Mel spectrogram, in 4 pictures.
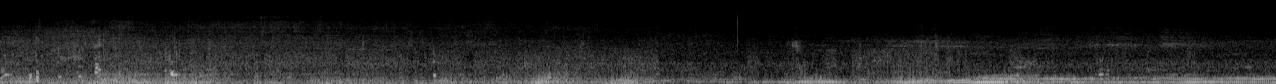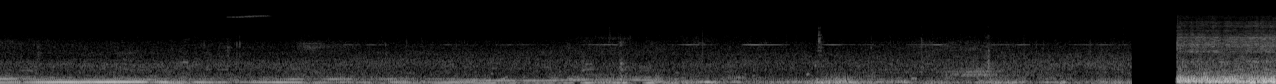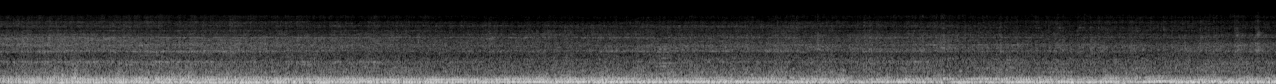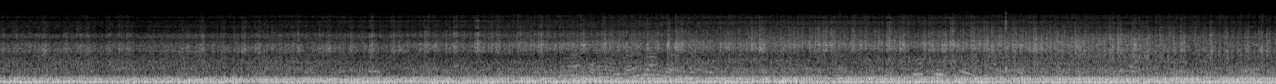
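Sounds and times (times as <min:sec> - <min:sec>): car engine idling: 0:35.1 - 0:51.0.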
